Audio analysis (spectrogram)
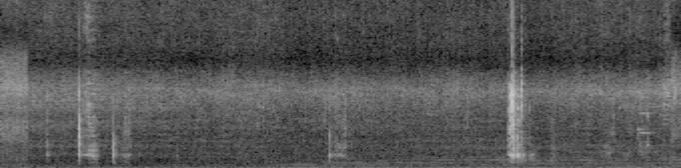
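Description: Carrots and onion stir-fried for a beef stir fry on Koh Samui in Thailand, a low steady sizzle broken by a few sharp utensil clicks and scrapes against the pan.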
